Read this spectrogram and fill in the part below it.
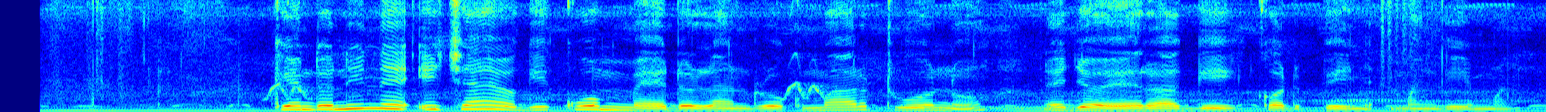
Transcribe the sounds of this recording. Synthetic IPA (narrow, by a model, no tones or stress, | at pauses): kendonɪnɛʔɪt͡ʃajɔɡɪkwomːɛdɔlandɾwɔkmartwono | nɛd͡ʒɔɛɾaɡɪkɔdpiɲmaŋɡɪma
